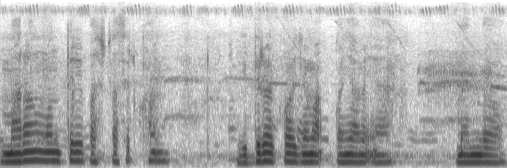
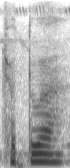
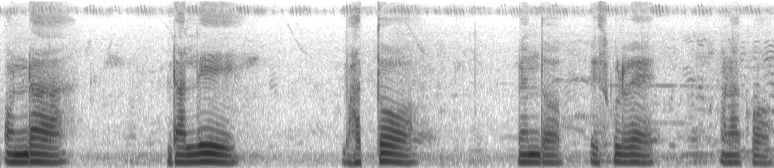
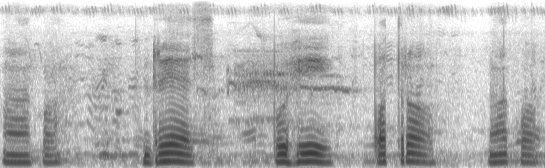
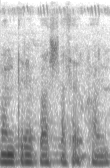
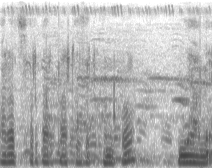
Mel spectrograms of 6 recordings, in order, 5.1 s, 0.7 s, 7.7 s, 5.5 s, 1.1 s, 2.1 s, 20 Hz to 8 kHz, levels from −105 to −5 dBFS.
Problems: background sounds at intervals, continuous background conversations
